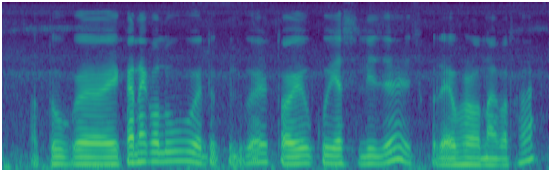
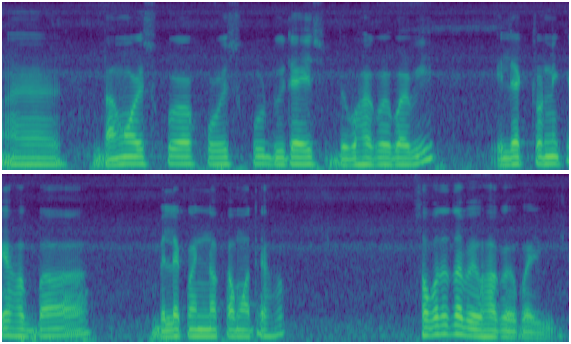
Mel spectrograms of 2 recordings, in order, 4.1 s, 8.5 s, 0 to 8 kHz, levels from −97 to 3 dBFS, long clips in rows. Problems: background sounds at intervals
